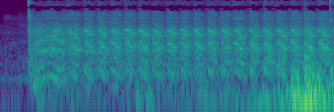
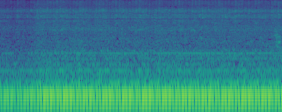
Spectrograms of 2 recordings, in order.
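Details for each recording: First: Nissan GQ Patrol on LPG and petrol: starter cranks steadily at a regular rhythm for several seconds but never catches. Seems to be getting fuel, so likely no spark, distributor related; a wire was later found as the issue. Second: Nissan GQ Patrol that wouldn't start, running after the distributor power wire was moved to constant ignition power. Low, steady, even idle rumble with no misses; a wire had been smoking. Normal idle.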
